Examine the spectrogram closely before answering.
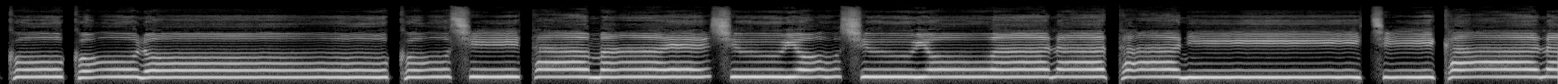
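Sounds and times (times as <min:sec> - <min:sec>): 
alto vocal: 0:00.0 - 0:15.5.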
